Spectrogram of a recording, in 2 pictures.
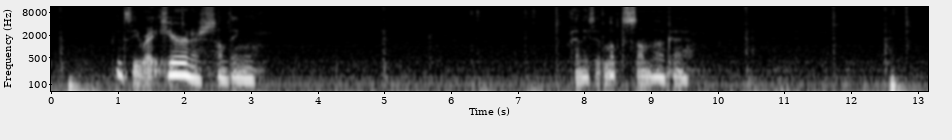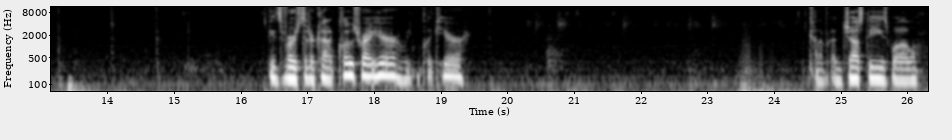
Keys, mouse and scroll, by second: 0.6 scroll up 1, 6.3 click, 6.4 click, 7.1 click, 7.2 click, 7.6 middle click, 10.8 scroll down 1, 11.6 scroll up 1, 11.7 middle click, 12.8 shift+middle click, 13.5 scroll up 1, 15.0-16.2 scroll up 1, 16.4 click, 16.4 click, 18.1 click, 18.2 click, 18.9 click, 20.9 click, 21.0 click, 21.6 click, 25.4 click, 25.5 click, 26.2 click.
